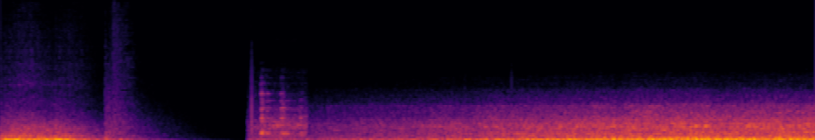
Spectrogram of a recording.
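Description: A music track fades out in the first second. After a brief silence, the engine noise of an Antares rocket climbing after launch comes in, growing steadily louder.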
